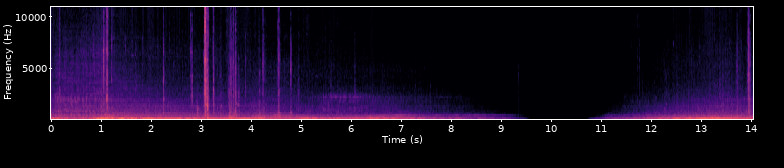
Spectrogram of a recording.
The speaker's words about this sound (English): Oh, I'm very nervous. Can you start the car, please? Okay.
